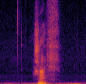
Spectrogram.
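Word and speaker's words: רפא: La lettre P peut se prononcer feu, Raph.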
